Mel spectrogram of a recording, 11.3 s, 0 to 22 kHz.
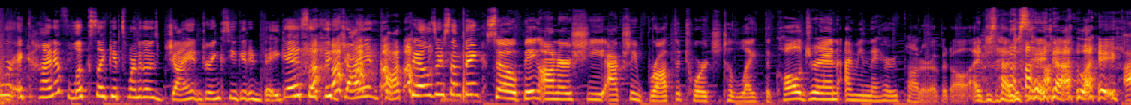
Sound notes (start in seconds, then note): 3.0 laughs; 9.8 both laughing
